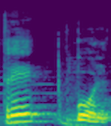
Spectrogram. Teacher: Trébol. Tenemos dos sílabas. ¿Dónde se encuentra la mayor fuerza de voz? En la penúltima sílaba. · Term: palabra grave o llana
